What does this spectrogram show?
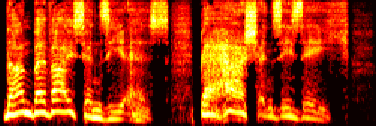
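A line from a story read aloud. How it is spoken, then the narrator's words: Hissing. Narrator (German): fauchte Snape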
